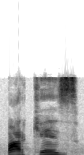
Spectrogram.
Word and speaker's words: parchez: We're gonna have to keep its hardness by adding H between C and E, and you know that the sound is pronounced in Romanian as che. So it's gonna be eu parchez, tu parchezi, el parchează,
